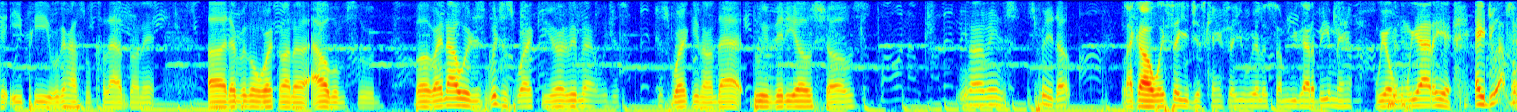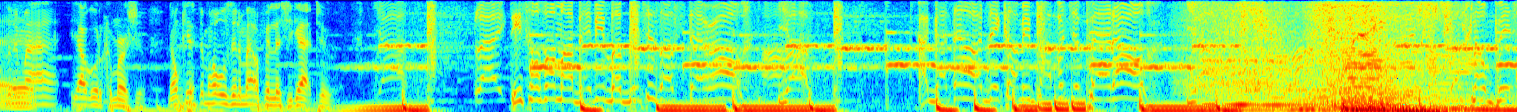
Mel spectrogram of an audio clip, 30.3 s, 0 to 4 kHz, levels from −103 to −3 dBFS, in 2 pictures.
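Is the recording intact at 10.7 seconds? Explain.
Yes, the audio is intact at 10.7 seconds, passing cleanly through the call path with only its narrowband telephone-style character and nothing above 4 kHz.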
